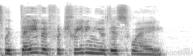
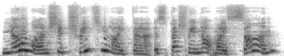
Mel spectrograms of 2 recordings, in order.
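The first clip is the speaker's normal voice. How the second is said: higher and louder, indignant; outraged mother; 9 semitones higher, 4 dB louder than usual. Acted. Mother furious at her son for hurting Emma, higher and louder. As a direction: let the anger burst out.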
